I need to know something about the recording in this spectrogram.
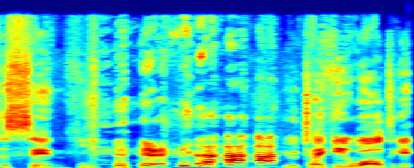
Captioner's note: laughs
